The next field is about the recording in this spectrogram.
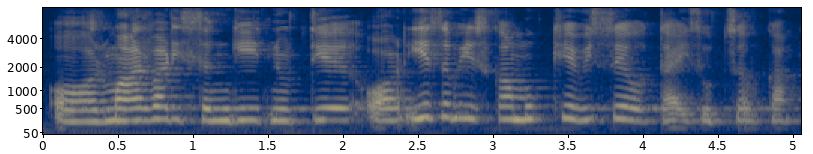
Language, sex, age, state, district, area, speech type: Hindi, female, 30-45, Rajasthan, Jodhpur, urban, spontaneous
